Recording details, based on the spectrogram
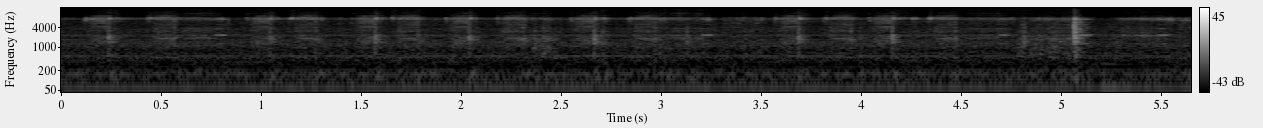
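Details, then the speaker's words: Apple iBook G4 12-inch, optical drive reading a CD: soft regular ticks about twice a second over a faint whir, one louder click; drive seems stuck and retrying, owner suspects it is about to fail and needs replacing. "it might be time to replace that optical drive sounds like it's about to give up"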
